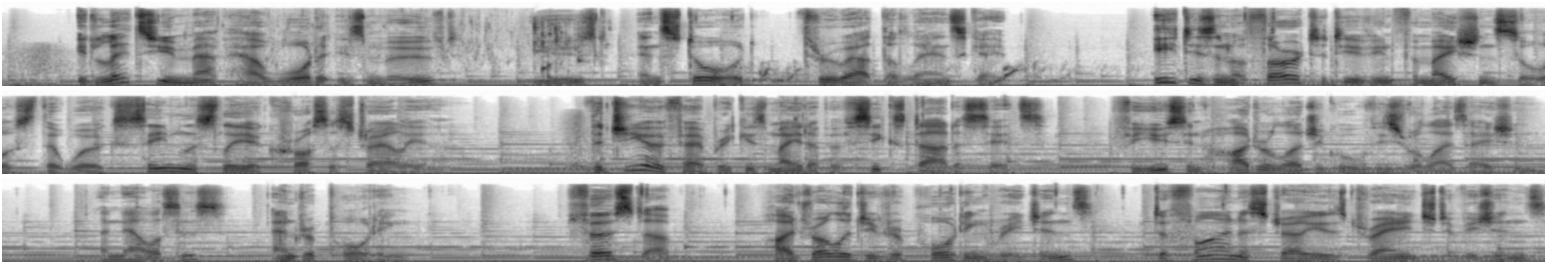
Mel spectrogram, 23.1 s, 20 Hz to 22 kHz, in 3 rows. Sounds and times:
Music: 0.0 - 23.1
Speech: 0.4 - 5.1, 5.8 - 10.0, 10.6 - 17.5, 18.3 - 23.1.

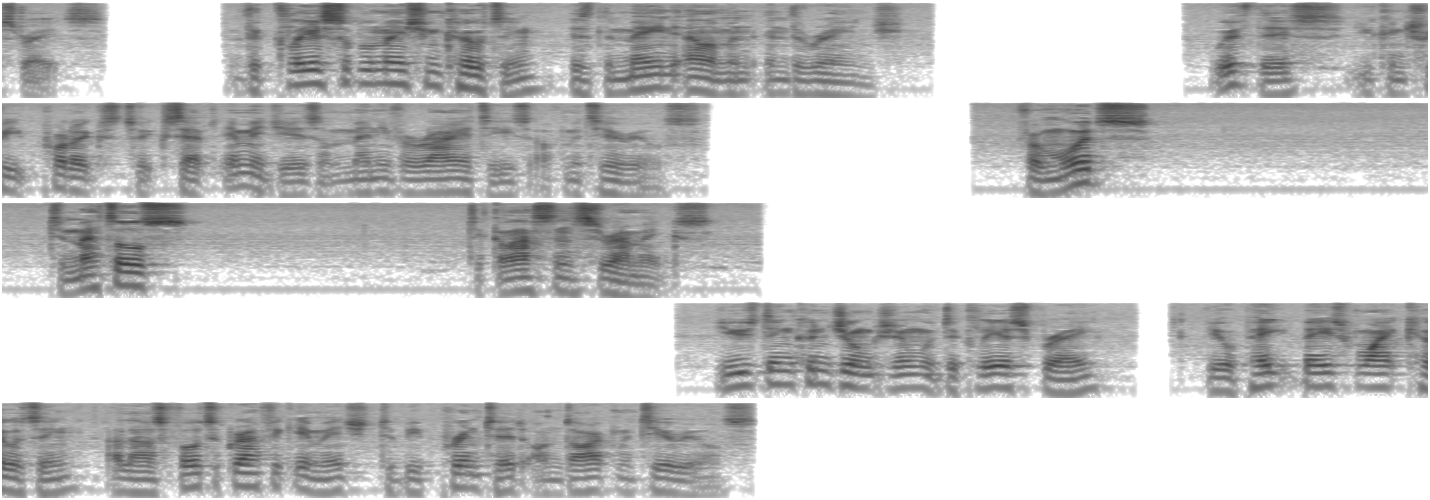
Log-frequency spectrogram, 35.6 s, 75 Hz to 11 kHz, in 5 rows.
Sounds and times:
Speech: 0.0 - 0.6, 1.2 - 4.7, 6.1 - 10.7, 12.2 - 13.0, 14.5 - 15.3, 16.4 - 18.1, 25.0 - 32.4.

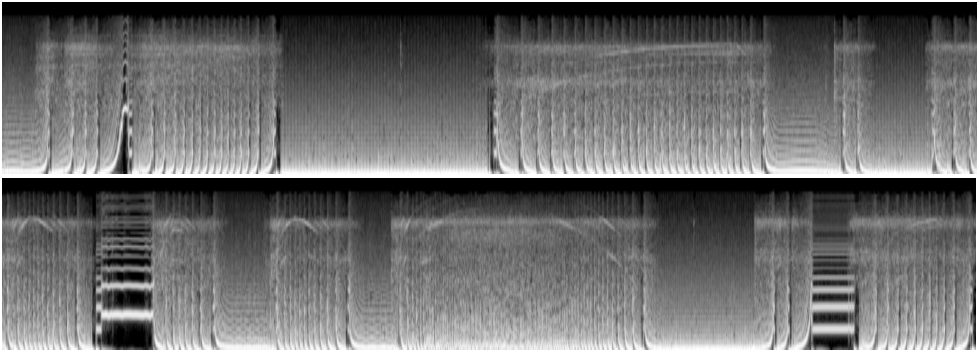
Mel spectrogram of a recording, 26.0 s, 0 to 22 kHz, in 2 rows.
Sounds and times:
Sampler: 0.0 - 25.9.

